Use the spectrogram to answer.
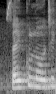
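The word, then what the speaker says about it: psychology: देख सकते हैं कि यहाँ पे पी के बाद एस वाई आ रहा है, इसलिए हम यहाँ पे पी को नहीं पढ़े। पी का प्रोनाउंसिएशन प होता है, लेकिन आपको प का साउंड इसमें नहीं दिखेगा।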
